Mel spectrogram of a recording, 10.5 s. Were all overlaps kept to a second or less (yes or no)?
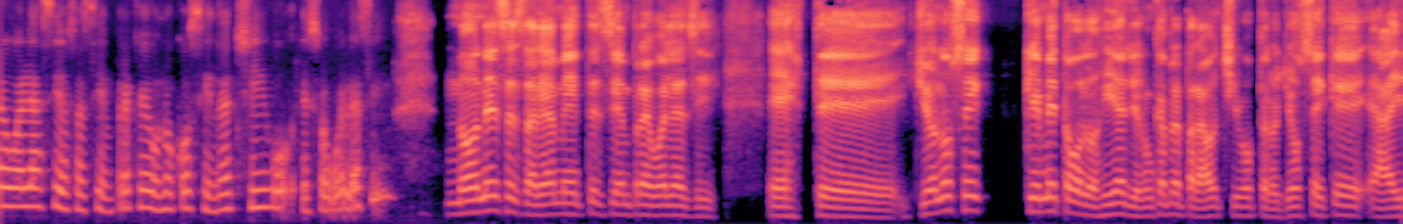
yes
